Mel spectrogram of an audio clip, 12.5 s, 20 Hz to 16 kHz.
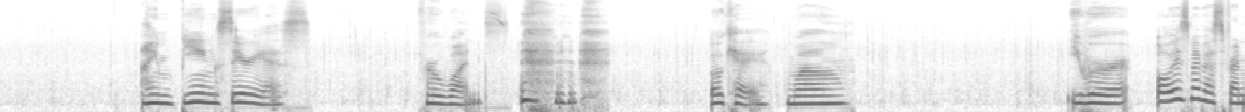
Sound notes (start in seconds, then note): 5.2 giggle; 5.7 sigh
